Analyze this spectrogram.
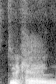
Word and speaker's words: Duquesne: I always called it like Duquesne. Yeah. I knew I was going to say it wrong, but it's Duquesne. Okay. Sorry for all the Duquesne fans out there. It's spelled different than it says.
